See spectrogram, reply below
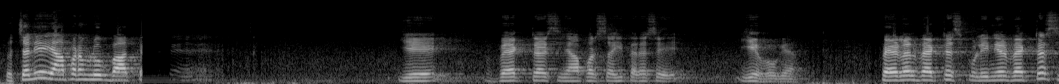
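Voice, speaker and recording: High-voiced man teaching math. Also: pushed and bright, big-room sound, a little hiss or hum. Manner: repeats terms and asks himself questions. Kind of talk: classroom lecture.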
